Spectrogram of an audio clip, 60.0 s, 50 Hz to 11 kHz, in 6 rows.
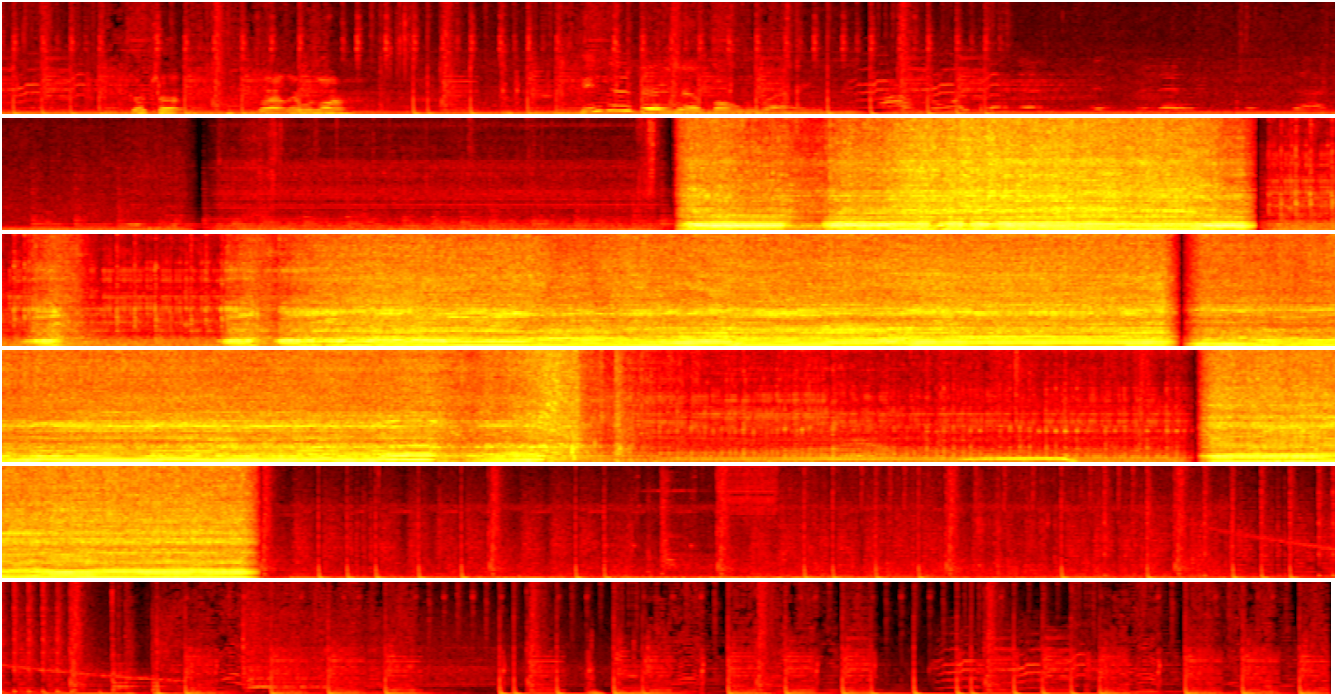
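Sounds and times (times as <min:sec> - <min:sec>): chainsaw cutting wood: 0:00.0 - 0:07.6, 0:11.6 - 0:42.1, 0:43.2 - 0:50.5.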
